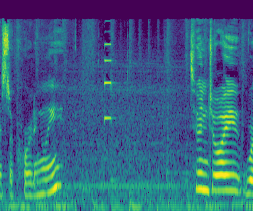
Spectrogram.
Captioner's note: beeping sound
